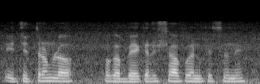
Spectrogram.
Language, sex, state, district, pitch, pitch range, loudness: Telugu, male, Telangana, Mahabubabad, 140 Hz, 135-145 Hz, -16 LUFS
